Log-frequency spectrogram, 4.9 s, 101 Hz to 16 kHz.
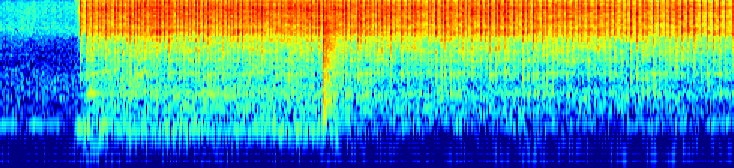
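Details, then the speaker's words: Aniioki A8 wheel after brake bleeding and re-tightening the caliper: freewheel pawls click rapidly and evenly as the wheel spins, with no scraping from the rotor; no rub, and the brake works. "Sounds like nothing touching. And the brake's actually working. Perfect."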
